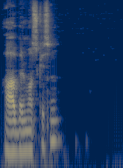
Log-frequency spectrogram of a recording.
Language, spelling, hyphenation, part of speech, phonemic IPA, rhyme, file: Norwegian Bokmål, abelmoskusen, ab‧el‧mos‧kus‧en, noun, /ɑːbl̩ˈmʊskʉsn̩/, -ʉsn̩, NB - Pronunciation of Norwegian Bokmål «abelmoskusen».ogg
- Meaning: definite singular of abelmoskus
